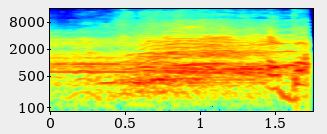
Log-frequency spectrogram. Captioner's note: crowd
